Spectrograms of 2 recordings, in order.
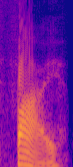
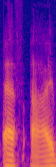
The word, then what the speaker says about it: phi: And then uh this new Greek symbol is called fi pronounced fi but written as phi.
